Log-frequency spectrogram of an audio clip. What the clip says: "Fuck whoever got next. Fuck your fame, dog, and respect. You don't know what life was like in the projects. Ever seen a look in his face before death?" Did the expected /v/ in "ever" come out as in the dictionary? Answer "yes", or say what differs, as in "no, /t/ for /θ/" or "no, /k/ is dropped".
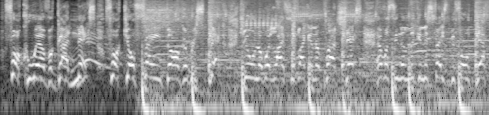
no, /w/ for /v/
